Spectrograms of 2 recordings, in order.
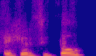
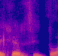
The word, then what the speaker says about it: ejercitó: La palabra ejercitó es una palabra aguda porque porque su posición de la sílaba tónica está al último. Juan ya se ejercitó ayer, pero no es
